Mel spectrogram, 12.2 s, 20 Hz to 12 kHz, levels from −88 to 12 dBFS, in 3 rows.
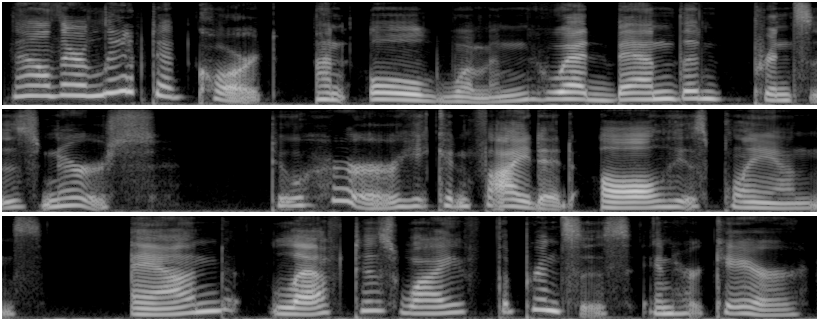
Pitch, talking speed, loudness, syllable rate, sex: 225 Hz, 145 wpm, -20 LUFS, 3.6 syllables/s, female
